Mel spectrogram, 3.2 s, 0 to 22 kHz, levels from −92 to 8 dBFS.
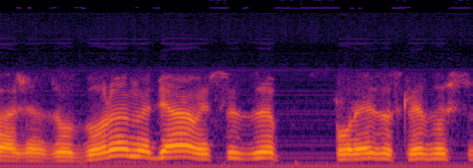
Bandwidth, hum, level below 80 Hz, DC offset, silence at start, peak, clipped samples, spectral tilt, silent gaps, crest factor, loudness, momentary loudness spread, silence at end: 19 kHz; none; -46 dBFS; under 0.1%; 0 s; -4 dBFS; under 0.1%; -6.5 dB/octave; none; 14 dB; -20 LUFS; 6 LU; 0 s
